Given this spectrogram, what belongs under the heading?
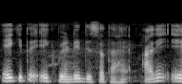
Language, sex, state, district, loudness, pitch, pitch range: Marathi, male, Maharashtra, Solapur, -17 LUFS, 125 Hz, 115-150 Hz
